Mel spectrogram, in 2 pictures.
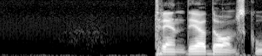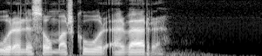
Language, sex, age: Swedish, male, 32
